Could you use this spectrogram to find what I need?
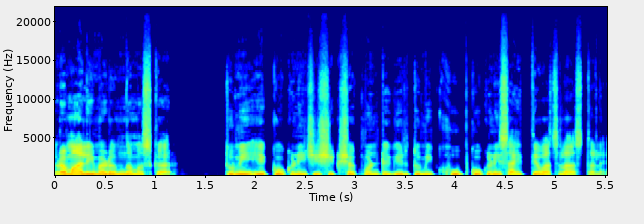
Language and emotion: Goan Konkani, neutral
